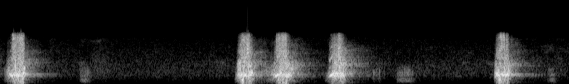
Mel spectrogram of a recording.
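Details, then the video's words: Smokey, a Great Pyrenees, barks at his couch while having fun in his room; five strong, deep barks, a lone one first, then a quick run of three and a final one, with faint soft noises between. "Great Pyrenees smokey barking at couch"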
